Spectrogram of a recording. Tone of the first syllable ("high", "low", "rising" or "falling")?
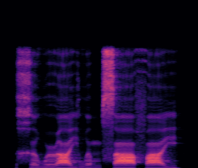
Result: rising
